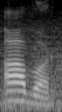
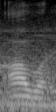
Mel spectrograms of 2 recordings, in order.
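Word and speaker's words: hour: लेकिन कुछ वर्ड है जैसे आवर। आवर जिसको घंटा बोलते हैं। एच ओ यू आर आवर। यहां पे एच साइलेंट है।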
